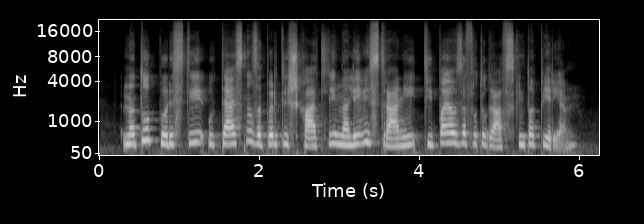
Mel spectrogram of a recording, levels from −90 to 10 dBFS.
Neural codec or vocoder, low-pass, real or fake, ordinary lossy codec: codec, 44.1 kHz, 2.6 kbps, SNAC; none; fake; none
